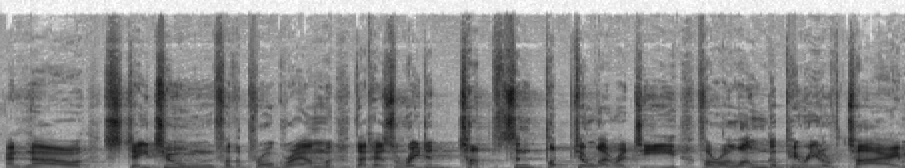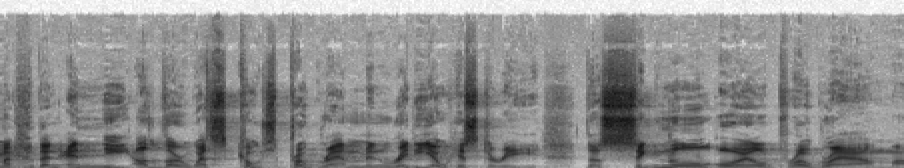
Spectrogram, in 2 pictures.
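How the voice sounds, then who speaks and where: Guy doing 1940s radio announcing, dramatic, slow, really big swings in pitch. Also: very animated, pushed and bright. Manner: dramatic, portentous.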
